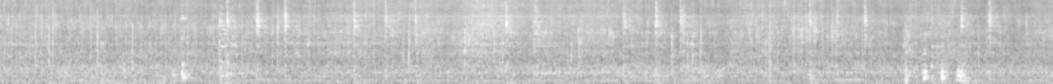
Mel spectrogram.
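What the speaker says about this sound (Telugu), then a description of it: "చూస్తారు కదా, పోపు వేగిపోతుంది." Loud, continuous sizzling of green chillies, dried red chillies and curry leaves frying in hot oil as a tempering, with occasional crackles and pops throughout.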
